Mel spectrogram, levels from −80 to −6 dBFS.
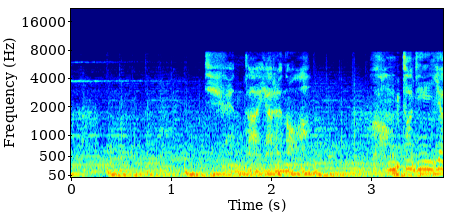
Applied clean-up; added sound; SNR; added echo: none; none; none; none.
